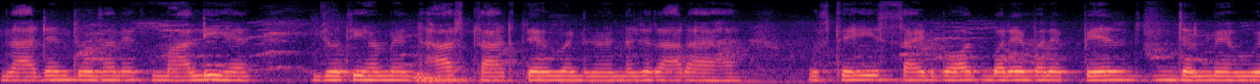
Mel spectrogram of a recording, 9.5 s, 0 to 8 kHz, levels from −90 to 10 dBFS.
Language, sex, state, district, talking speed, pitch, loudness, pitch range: Hindi, male, Chandigarh, Chandigarh, 135 wpm, 150 Hz, -17 LUFS, 145-150 Hz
